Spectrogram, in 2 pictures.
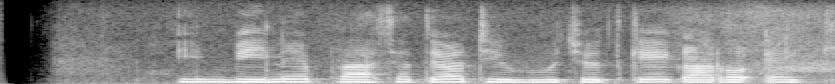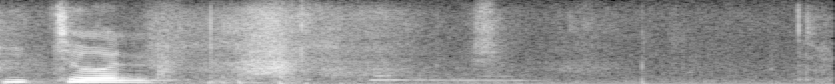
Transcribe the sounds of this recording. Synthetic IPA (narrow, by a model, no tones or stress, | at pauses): ʔimpinepɾaset̪jɔd̪̥i̤wud̥ʒ̥ṳt̪̚kekaɾoʔɛɡ̥id̥ʒ̥ɔ̤n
